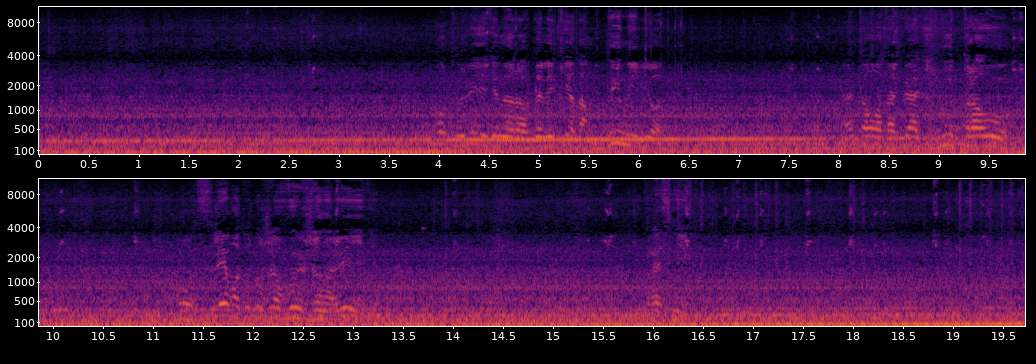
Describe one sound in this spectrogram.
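A vehicle's engine hums steadily from inside the cab.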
